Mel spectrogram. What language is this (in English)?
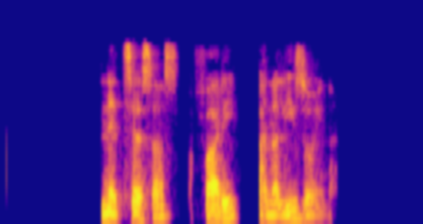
Esperanto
